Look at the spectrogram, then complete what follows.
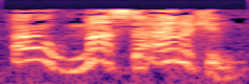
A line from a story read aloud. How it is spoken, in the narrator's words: exclaimed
